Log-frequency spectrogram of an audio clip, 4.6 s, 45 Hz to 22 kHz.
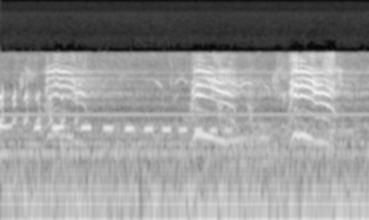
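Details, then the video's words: Little grebes at Gowrie dam waterhole, Djuma Game Reserve, Sabi Sand, South Africa, 10/08/20, give bursts of harsh, descending, harmonic-rich whinnying calls with a brief chatter at the start, over a faint steady hum. "Little Grebes"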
